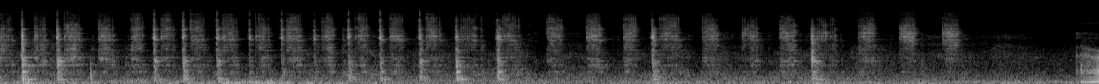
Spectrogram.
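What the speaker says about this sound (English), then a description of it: "Now I can tighten it with the ratchet real fast." A hand ratchet clicks in quick bursts of rapid pawl ticks, close and crisp, while tightening a bolt during a front brake replacement on a 2013 Honda Accord Sport.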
